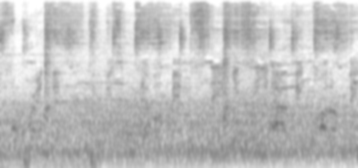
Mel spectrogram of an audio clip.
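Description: Steady road noise from inside a moving car, a broad low rumble with other vehicles droning nearby, continuous and fairly loud throughout with no voices.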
